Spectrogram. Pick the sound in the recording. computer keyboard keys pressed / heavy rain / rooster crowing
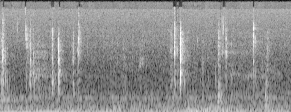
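computer keyboard keys pressed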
